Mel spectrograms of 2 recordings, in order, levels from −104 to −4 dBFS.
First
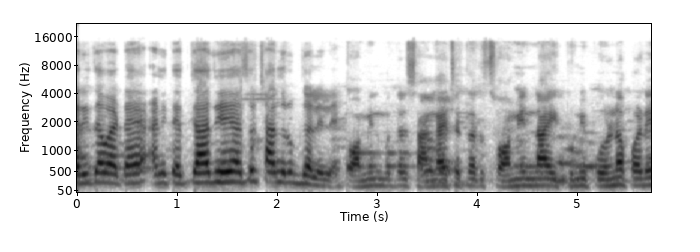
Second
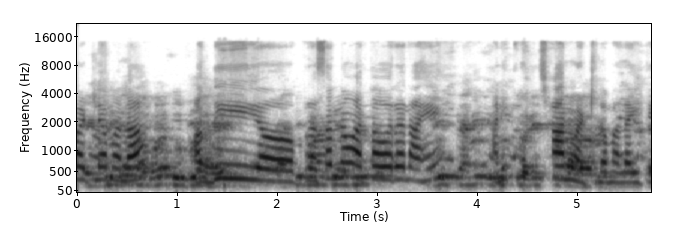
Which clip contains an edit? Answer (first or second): first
